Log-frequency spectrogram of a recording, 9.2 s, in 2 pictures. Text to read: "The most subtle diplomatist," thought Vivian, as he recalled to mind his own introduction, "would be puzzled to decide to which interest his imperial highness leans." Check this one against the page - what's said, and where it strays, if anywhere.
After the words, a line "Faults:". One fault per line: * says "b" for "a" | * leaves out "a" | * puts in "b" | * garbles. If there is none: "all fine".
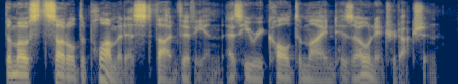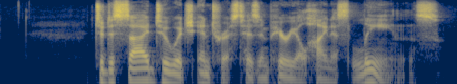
"The most subtle diplomatist," thought Vivian, as he recalled to mind his own introduction, "to decide to which interest his imperial highness leans."
Faults:
* leaves out "would be puzzled"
